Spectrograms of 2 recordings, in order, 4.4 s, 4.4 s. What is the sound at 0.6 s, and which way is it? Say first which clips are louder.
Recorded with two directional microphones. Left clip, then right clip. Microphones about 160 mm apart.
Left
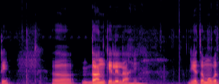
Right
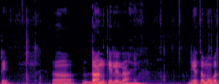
Speech: left 9 dB; 35° left (ahead or behind).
